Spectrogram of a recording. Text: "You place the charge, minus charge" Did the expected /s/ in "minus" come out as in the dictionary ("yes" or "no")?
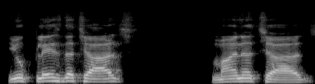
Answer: no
